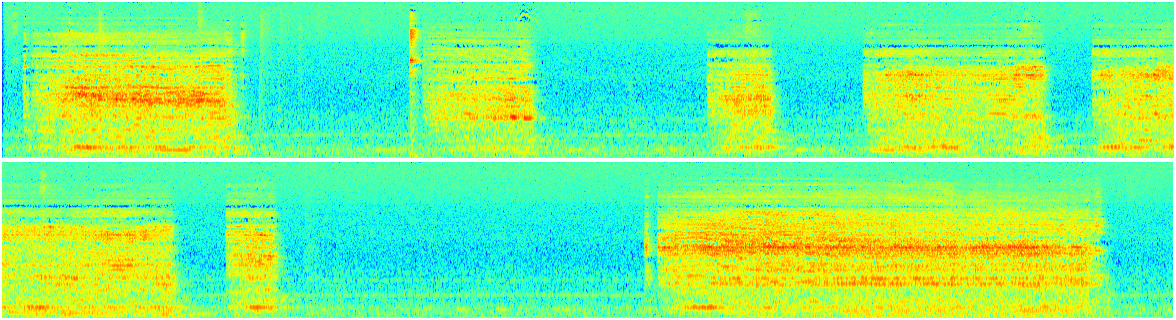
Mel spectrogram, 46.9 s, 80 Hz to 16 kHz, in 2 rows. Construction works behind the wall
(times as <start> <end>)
0.0 6.5, 8.1 11.3, 14.1 15.7, 17.2 21.1, 21.8 27.2, 27.9 29.8, 36.2 45.7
